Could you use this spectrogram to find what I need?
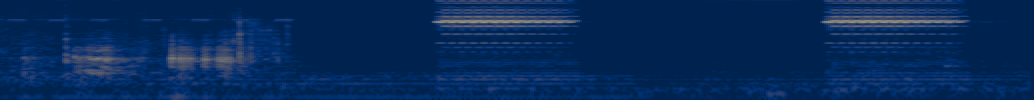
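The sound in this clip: A telephone rings in two equal bursts of a bright, buzzing electronic trill, each about a second long and separated by a few seconds of near silence.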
